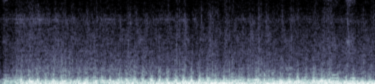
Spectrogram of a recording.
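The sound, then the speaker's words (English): A helicopter descending into a clearing gives a loud, steady rotor roar with dense low thudding that runs unbroken from start to finish. “Beckett, who's going to be first to get to the chopper that's descending into the clearing up ahead”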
